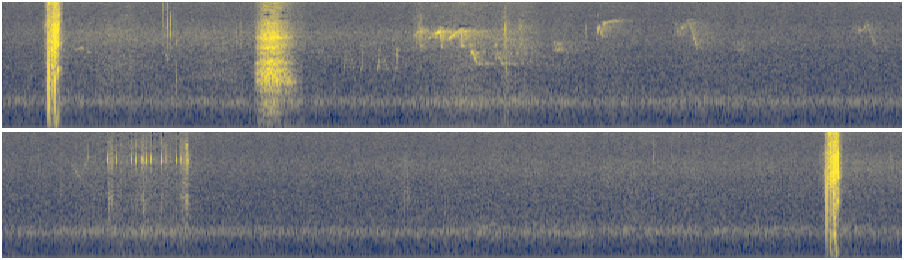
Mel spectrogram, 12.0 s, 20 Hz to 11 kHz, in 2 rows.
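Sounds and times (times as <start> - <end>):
short breathy rush of noise: 0.8 - 2.1.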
